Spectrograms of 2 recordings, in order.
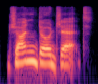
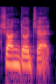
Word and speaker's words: Cheondojae: Korean Buddhist tradition, and it's pronounced, and I'm probably pronouncing this wrong, Jundojet. I believe that's how it's pronounced. It starts with a CH though, Cheondojae, but it's pronounced Jundojet, maybe.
